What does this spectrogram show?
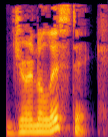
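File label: "journalistic", British English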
